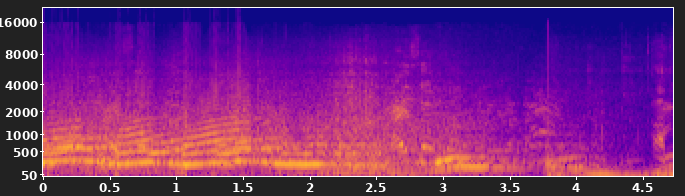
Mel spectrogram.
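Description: A car engine revs hard and roars.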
